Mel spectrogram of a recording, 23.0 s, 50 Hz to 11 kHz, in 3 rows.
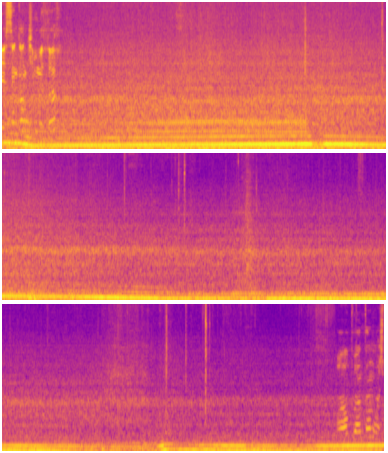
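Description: A Mini Cooper R50 engine drones steadily, revving to 4000–5000 rpm, its pitch rising and dropping as it accelerates through gears past 50 km/h, with a voice talking in French over the rumble.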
